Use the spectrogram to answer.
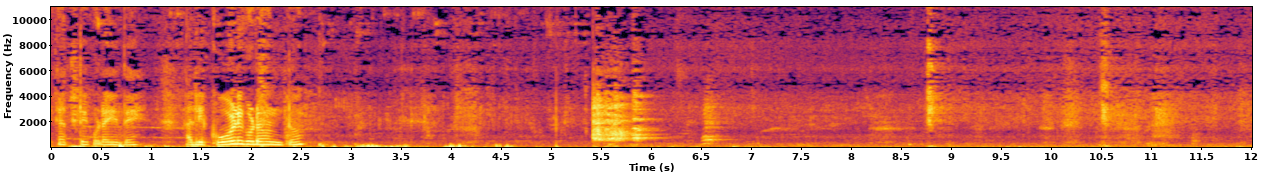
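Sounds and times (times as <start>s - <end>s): turkey gobbling: 5.4s - 6.7s.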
